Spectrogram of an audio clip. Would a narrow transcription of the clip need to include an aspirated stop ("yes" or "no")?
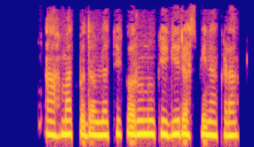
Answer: no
